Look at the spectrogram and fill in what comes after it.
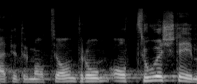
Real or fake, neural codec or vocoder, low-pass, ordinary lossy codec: fake; codec, 44.1 kHz, 7.8 kbps, DAC; 14.4 kHz; none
